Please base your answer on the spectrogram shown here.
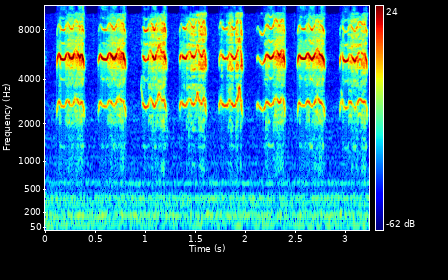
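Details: Young American kestrels fighting over food: eight loud, shrill, squealing notes in quick even succession, about two and a half per second, each with a wavering high tone, above a faint low background hum.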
